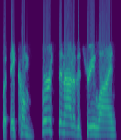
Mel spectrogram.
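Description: A man's voice: high-pitched, moderate pace, dry recording. A man telling a long outdoor story in casual conversation, rambling and profane, with frequent restarts. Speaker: guest storyteller. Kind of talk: casual spoken anecdote. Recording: dull, dry lo-fi recording.

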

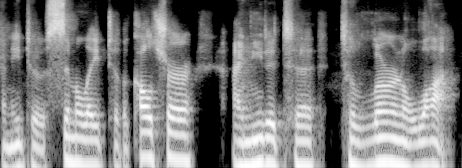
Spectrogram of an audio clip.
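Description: Man from Iran, interview guest, casual and reflective, average pitch. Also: a bit bright. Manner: reflective, casual, swears now and then. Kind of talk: podcast interview.

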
